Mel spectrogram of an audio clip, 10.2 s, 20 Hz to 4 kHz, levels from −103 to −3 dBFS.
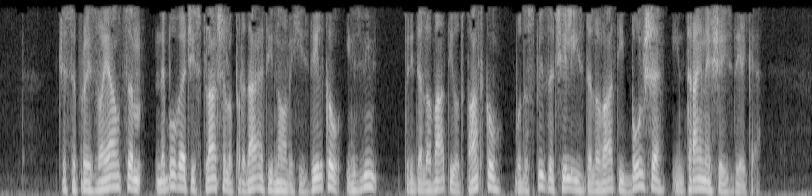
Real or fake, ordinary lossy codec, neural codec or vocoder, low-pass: real; MP3, 24 kbps; none; 3.6 kHz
